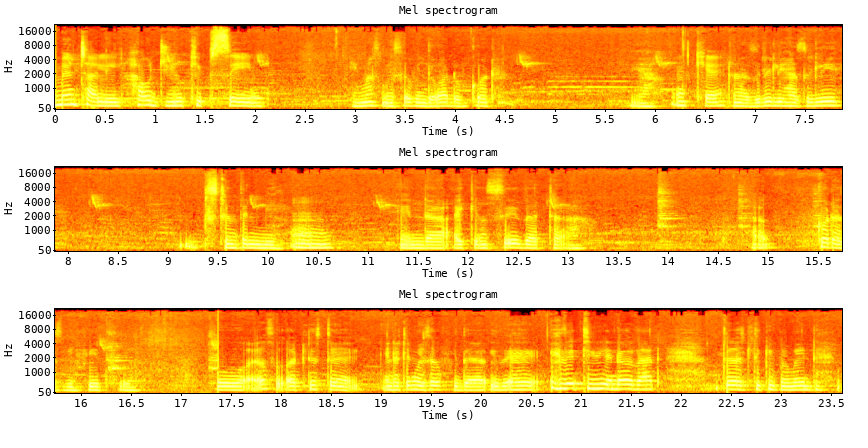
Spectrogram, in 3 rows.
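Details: Adult woman, mother of two, with Parkinson's disease: symptoms since 2019, first misdiagnosed as a pinched nerve, diagnosed 2022. She says her medication makes her tongue heavy and her speech has changed; hypokinetic dysarthria (Parkinson's disease).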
